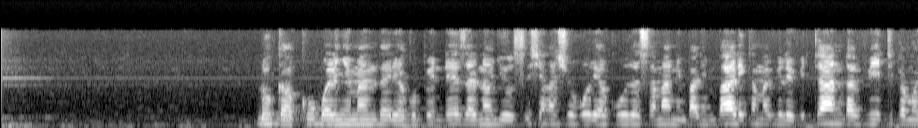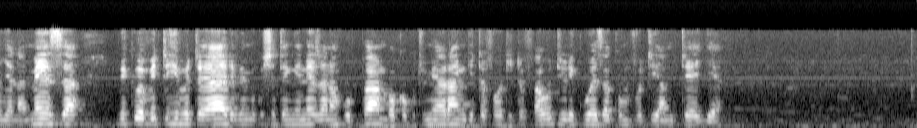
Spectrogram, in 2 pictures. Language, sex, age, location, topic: Swahili, male, 25-35, Dar es Salaam, finance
